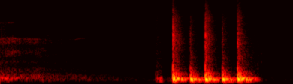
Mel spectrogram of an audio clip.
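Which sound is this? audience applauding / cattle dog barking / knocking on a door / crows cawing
knocking on a door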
